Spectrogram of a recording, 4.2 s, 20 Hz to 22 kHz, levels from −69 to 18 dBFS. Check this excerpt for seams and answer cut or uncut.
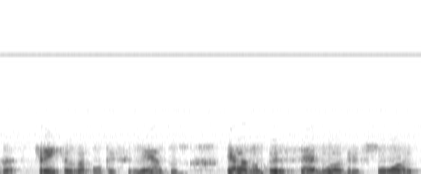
uncut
